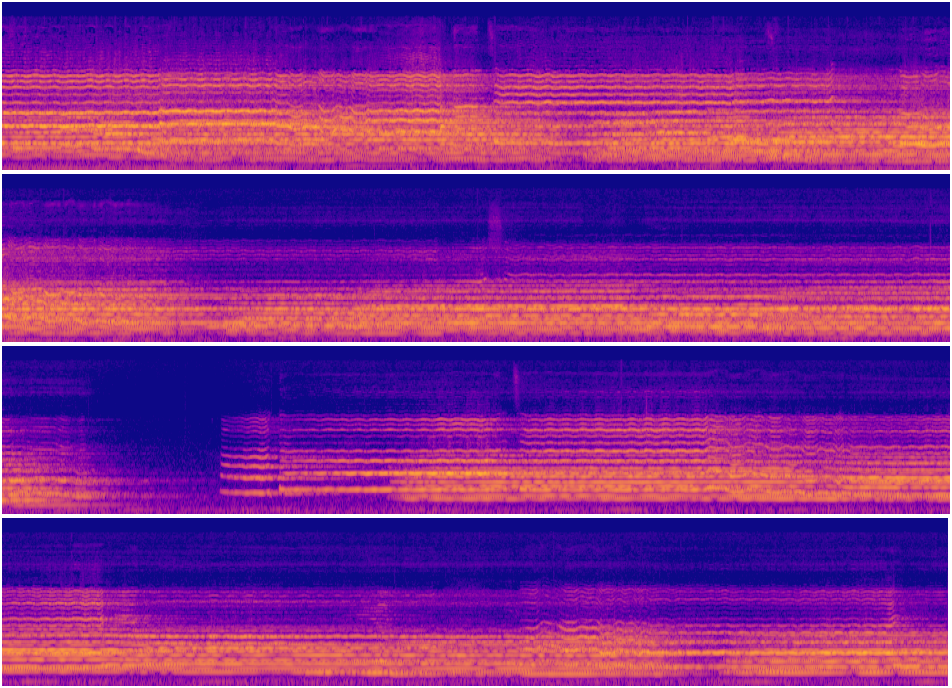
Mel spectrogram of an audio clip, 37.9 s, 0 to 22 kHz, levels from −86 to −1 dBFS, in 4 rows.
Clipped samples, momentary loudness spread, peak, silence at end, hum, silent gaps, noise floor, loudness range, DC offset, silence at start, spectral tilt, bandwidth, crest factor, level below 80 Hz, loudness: under 0.1%; 10 LU; -10 dBFS; 0 s; none; none; -56 dBFS; 8 LU; under 0.1%; 0 s; -4.5 dB/octave; 16.5 kHz; 14 dB; -56 dBFS; -23 LUFS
